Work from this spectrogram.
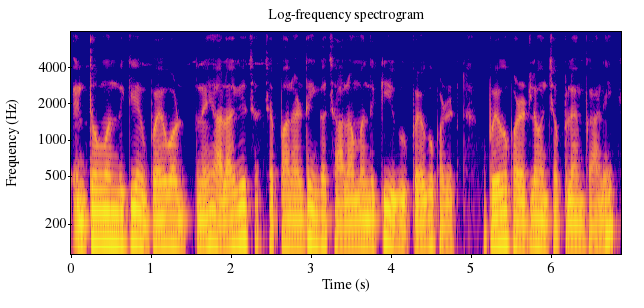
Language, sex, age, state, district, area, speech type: Telugu, male, 30-45, Telangana, Vikarabad, urban, spontaneous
